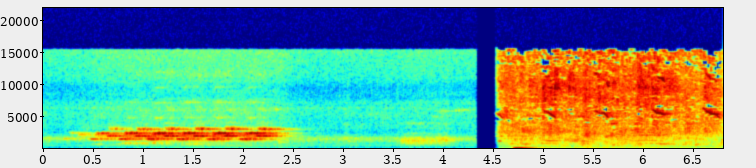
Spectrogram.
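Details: Contest-winning captive sooty-headed bulbul, ceko type, in Indonesia, giving a two-second run of clear, rapidly repeated whistled notes, then a brief softer phrase, before an abrupt switch to loud rushing noise.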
